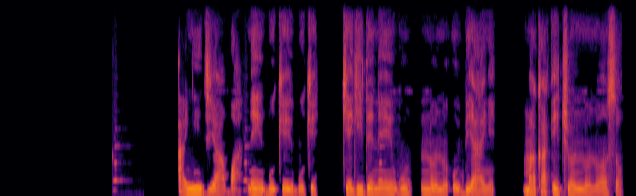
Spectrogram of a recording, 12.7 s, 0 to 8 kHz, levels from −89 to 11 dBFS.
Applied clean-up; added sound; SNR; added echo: none; Wind instrument, woodwind instrument; 16 dB; none.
